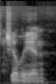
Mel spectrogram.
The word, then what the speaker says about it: Jillian: sorry muppet hi muppet your name is jillian that is just a fact about you rhymes with lillian it does i like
